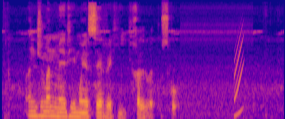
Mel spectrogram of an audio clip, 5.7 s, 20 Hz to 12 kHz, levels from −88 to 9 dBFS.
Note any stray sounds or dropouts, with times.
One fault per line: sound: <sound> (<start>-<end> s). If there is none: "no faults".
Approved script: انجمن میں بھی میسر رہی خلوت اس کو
sound: chirp (4.7-4.9 s)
